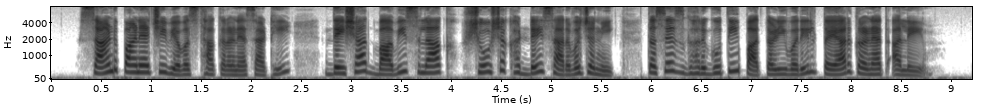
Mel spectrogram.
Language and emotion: Marathi, neutral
